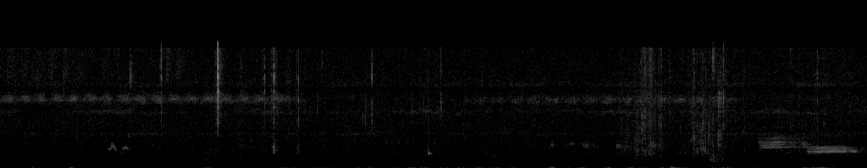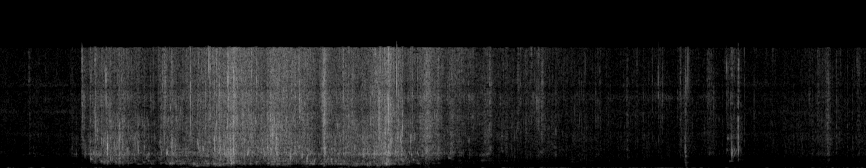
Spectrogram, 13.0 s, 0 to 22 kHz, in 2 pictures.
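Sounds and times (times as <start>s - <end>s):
water splashing and trickling: 4.7s - 5.8s, 7.0s - 13.0s.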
